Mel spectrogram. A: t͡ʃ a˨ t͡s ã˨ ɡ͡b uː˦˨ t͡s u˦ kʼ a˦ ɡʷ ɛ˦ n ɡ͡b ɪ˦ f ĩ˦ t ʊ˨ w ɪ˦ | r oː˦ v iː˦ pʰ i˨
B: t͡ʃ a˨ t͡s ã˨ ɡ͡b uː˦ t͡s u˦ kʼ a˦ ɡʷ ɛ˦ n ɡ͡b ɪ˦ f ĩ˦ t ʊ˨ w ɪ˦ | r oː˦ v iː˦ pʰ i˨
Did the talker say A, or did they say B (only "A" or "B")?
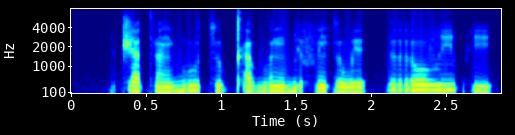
A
